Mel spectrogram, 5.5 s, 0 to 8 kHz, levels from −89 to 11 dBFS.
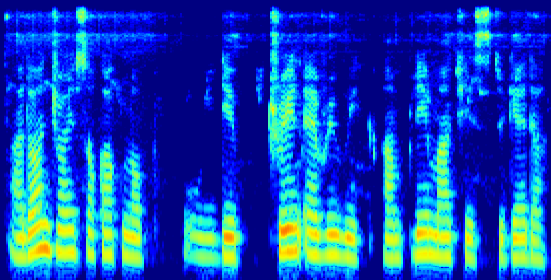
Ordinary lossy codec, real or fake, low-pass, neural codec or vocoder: none; real; 7.2 kHz; none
